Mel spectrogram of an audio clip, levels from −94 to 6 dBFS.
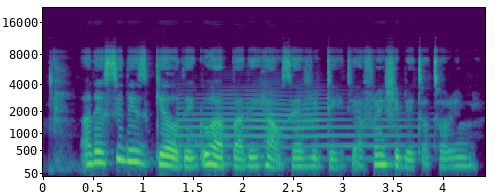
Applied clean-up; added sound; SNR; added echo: none; Trumpet; 15 dB; none.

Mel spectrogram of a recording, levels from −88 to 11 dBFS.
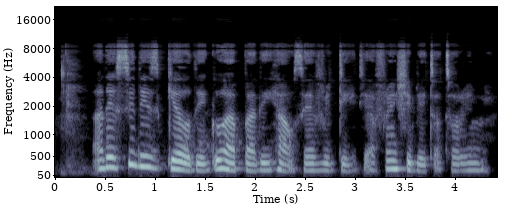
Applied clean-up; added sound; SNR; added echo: none; none; none; none.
